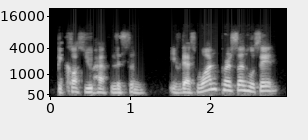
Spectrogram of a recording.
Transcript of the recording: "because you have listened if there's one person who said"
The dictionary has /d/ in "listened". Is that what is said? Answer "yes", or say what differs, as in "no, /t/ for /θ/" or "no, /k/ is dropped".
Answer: no, /d/ is dropped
